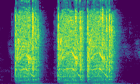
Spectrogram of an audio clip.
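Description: A power drill bores in a joinery job, with three loud, close bursts of harsh whirring separated by short pauses.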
